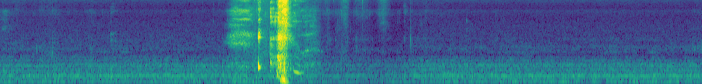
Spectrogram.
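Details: Deliberately self-induced sneeze: a quiet room, a short intake of breath, a single sharp, forceful sneeze, then quiet again.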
